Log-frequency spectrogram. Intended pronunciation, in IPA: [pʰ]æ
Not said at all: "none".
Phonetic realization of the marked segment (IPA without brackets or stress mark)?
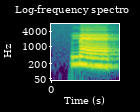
m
